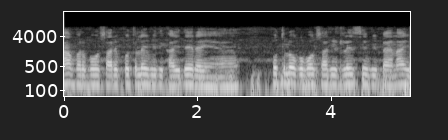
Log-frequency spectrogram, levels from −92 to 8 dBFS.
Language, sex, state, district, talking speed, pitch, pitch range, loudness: Hindi, male, Haryana, Rohtak, 195 wpm, 145 Hz, 140-150 Hz, -16 LUFS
